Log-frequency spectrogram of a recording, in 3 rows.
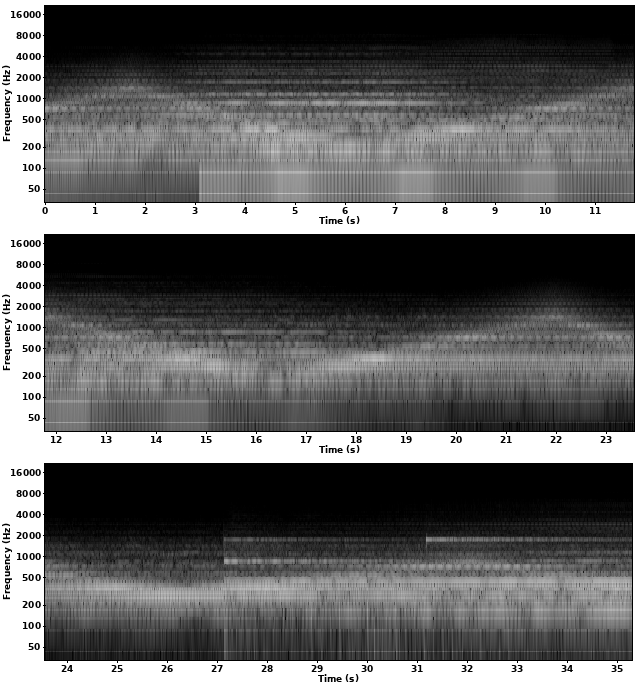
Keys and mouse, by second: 2.2 shift+a, 13.2 s, 20.7 g, 24.3 click, 25.2 s, 28.8 s.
